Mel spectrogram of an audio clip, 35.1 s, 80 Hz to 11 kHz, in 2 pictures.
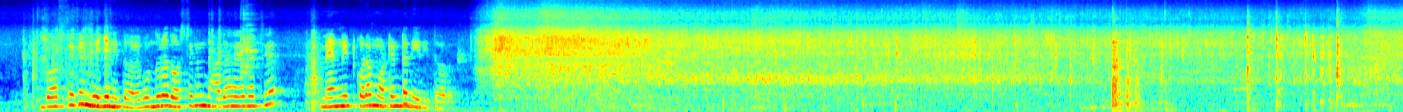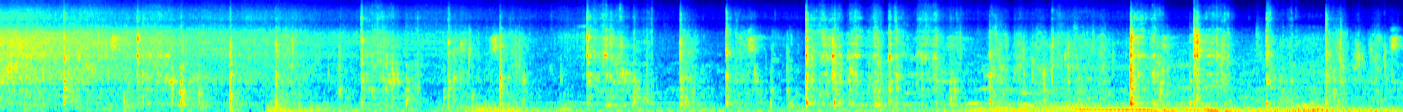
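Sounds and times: meat sizzling in hot oil: 0:06.0 - 0:32.6
spatula scraping meat in pan: 0:15.6 - 0:21.1, 0:21.8 - 0:35.0.

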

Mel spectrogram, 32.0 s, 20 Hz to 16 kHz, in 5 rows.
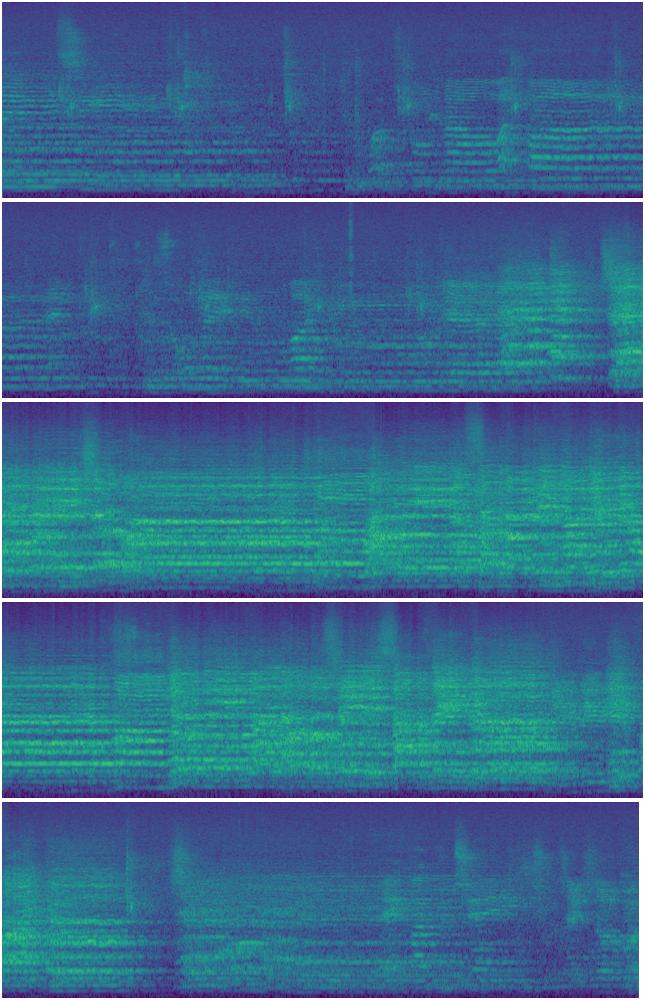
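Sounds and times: mixed choir singing in harmony: 0:00.0 - 0:32.0.

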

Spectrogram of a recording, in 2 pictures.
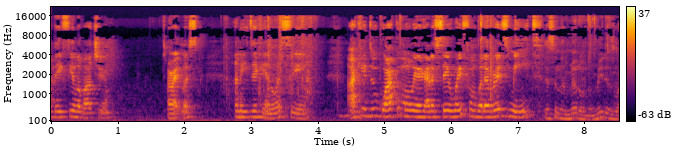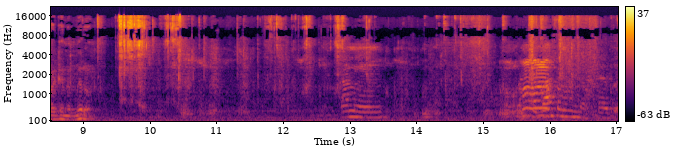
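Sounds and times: chips crunching while chewed: 0:08.0 - 0:16.7.

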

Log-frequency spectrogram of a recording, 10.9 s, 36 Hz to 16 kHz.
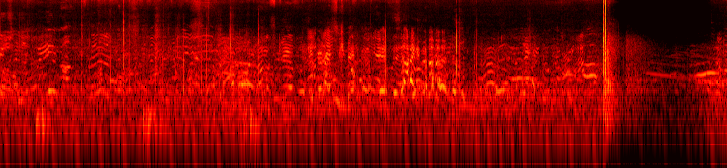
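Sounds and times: people talking: 0:00.0 - 0:10.9
firecracker bang: 0:09.0 - 0:10.0.

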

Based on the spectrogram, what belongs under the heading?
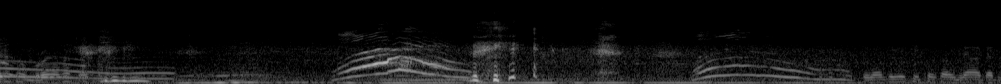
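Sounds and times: cat yowling: 0:00.0 - 0:01.9, 0:03.4 - 0:04.9, 0:06.9 - 0:08.6.

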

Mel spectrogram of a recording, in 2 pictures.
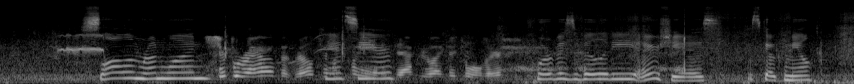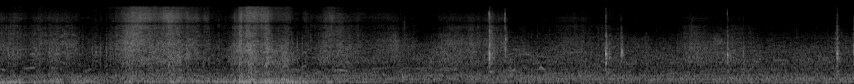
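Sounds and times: wind noise on microphone: 0:06.8 - 0:12.5
skis hissing on hard snow: 0:08.4 - 0:13.5.

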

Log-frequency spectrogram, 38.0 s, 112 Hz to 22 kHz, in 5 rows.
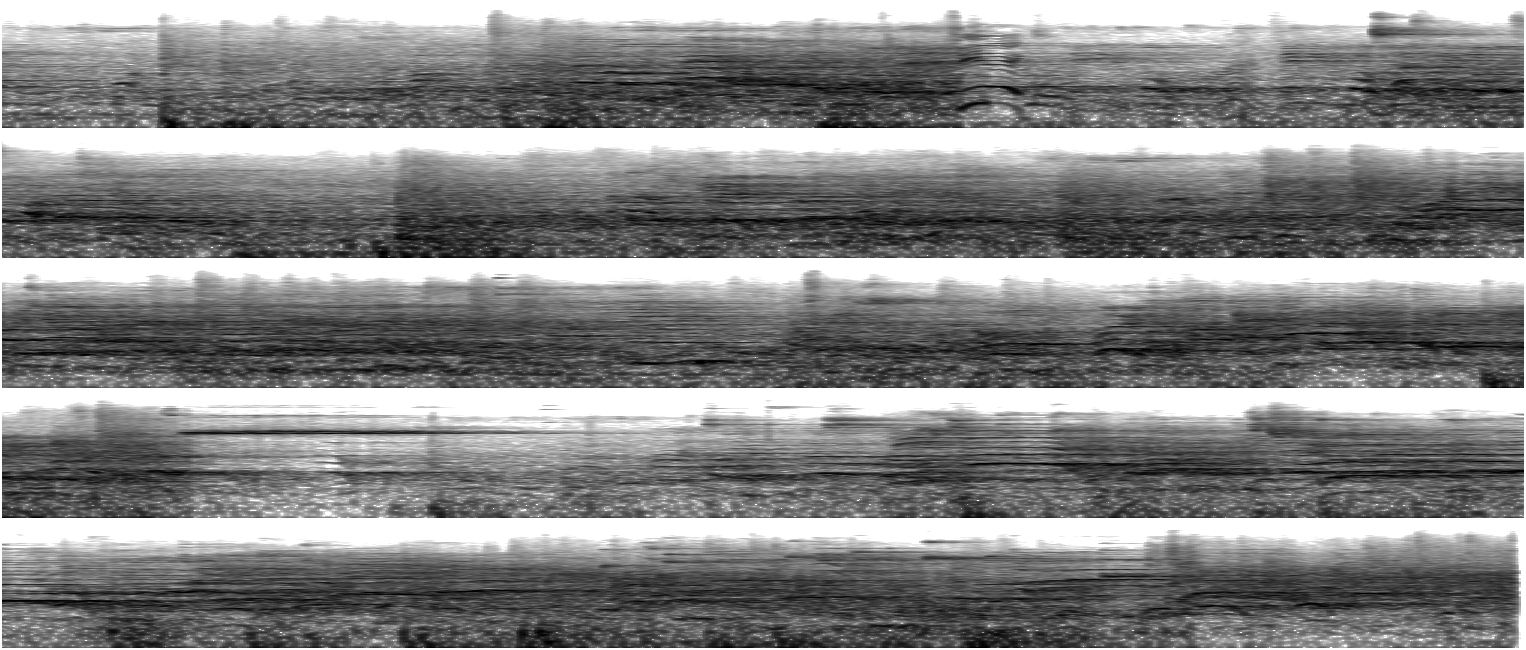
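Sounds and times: voices echoing in gym: 0:00.0 - 0:38.0
referee's whistle: 0:23.7 - 0:25.6.

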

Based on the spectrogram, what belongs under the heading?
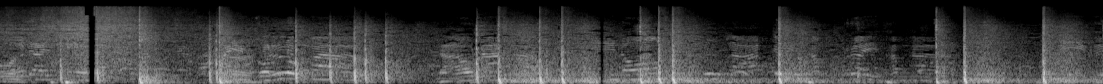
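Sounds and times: firecrackers banging: 0:00.0 - 0:11.0
people talking: 0:00.0 - 0:11.0.

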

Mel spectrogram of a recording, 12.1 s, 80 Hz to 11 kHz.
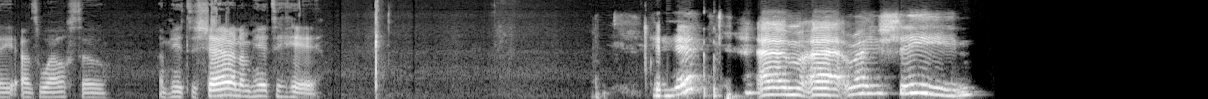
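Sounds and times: faint background hiss: 0:00.0 - 0:09.7
woman speaking: 0:06.5 - 0:09.9.

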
